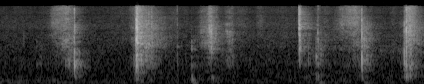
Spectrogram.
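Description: A small pack of Rider-Waite tarot cards, the Major Arcana only, being shuffled by hand: a few soft, irregular card slaps and clicks.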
